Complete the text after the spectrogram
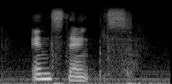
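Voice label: "instincts", US English; pronunciations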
